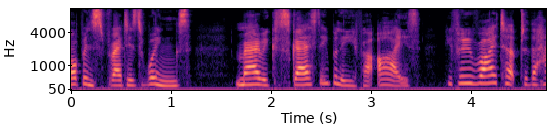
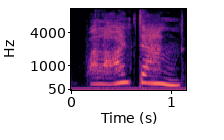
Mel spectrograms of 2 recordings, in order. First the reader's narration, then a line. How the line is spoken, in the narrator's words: he said, as softly as if he were saying something quite different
